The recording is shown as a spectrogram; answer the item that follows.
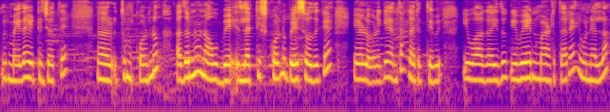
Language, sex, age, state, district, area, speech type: Kannada, female, 30-45, Karnataka, Gadag, rural, spontaneous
